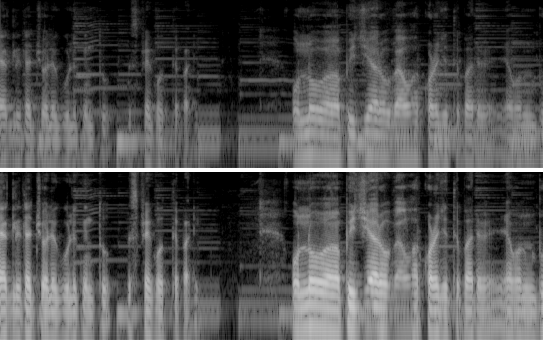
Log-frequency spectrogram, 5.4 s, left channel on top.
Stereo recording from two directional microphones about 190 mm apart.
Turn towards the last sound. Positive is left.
turn(degrees=-45)  # may be behind; listen again after turning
